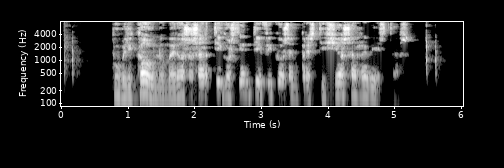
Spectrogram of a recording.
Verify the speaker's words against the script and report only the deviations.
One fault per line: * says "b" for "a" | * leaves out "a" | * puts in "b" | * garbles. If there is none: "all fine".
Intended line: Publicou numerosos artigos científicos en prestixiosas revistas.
all fine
